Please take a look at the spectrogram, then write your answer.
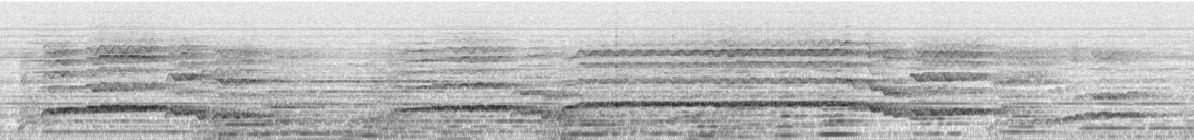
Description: Donna Anna , Don Giovanni, Oxford and Cambridge Music Club, London, UK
